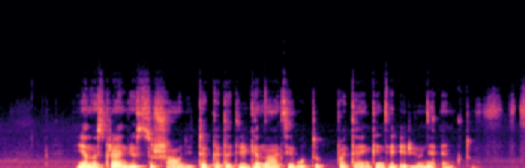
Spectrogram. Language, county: Lithuanian, Alytus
